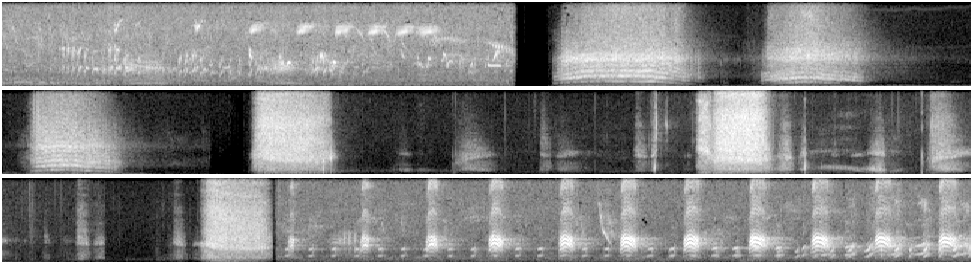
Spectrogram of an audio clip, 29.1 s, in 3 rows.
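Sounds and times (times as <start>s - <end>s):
breathy blasts of air: 7.6s - 8.8s, 12.2s - 13.1s, 16.6s - 17.6s, 21.4s - 22.2s
animal calling: 22.2s - 29.0s.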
